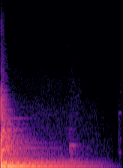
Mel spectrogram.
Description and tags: Metal container hit soft
Softly hitting a metal container
container, hit, metal, soft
